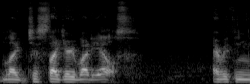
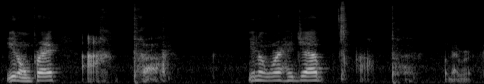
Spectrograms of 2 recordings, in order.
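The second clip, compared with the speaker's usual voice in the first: scornful dismissal; 7 semitones higher than usual. Retold or imitated. Imitating scornful judging of others.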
